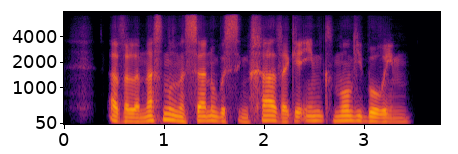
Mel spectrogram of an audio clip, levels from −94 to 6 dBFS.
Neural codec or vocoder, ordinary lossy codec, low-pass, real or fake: codec, 16 kHz, 0.7 kbps, FocalCodec; MP3, 64 kbps; 7.2 kHz; fake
